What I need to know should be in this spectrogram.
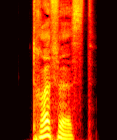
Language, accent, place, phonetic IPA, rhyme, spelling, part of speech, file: German, Germany, Berlin, [ˈtʁœfəst], -œfəst, tröffest, verb, De-tröffest.ogg
- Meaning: second-person singular subjunctive II of triefen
